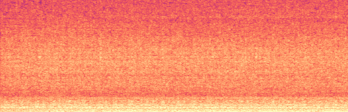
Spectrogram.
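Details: Engine restarted after exhaust manifold reinstall with nuts and anti-seize on bolts, original composite gasket reused: smooth, even idle, steady low hum, no ticking or puffing leak; manifold sealing properly.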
